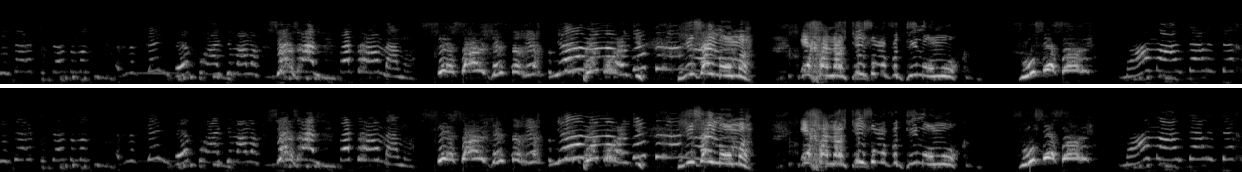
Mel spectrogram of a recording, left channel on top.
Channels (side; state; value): both; normal; correlation 0.59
